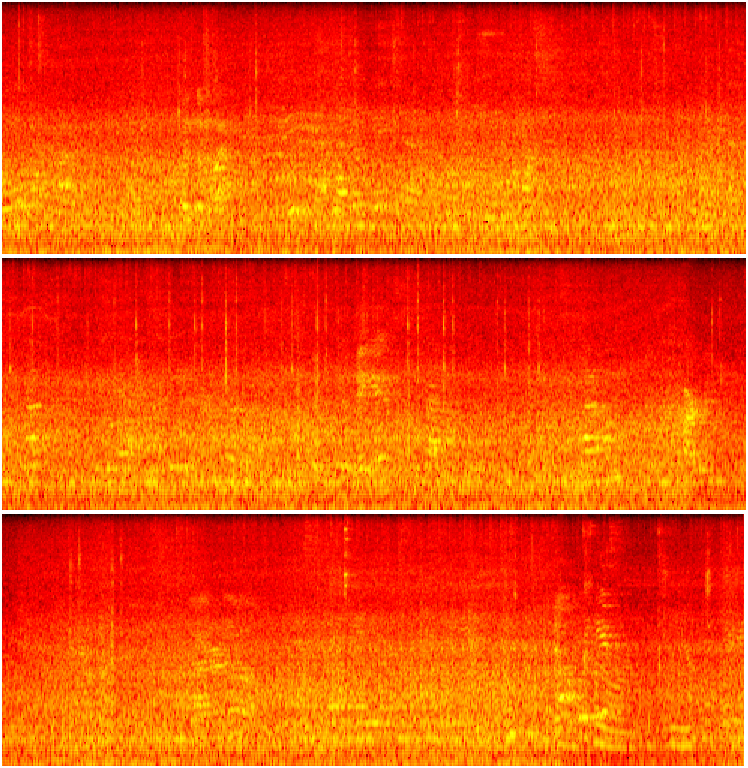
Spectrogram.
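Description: Busy shop background noise: indistinct chatter of other people's voices over a steady low hum, with no words clear enough to make out.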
